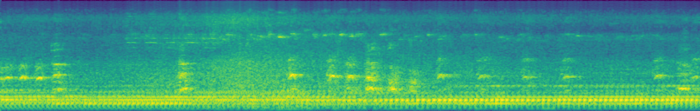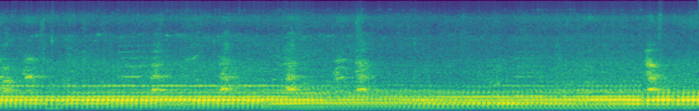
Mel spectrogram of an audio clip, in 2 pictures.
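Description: Engine of a homemade Lamborghini replica idling steadily, with short, higher-pitched sounds breaking in at intervals over it.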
